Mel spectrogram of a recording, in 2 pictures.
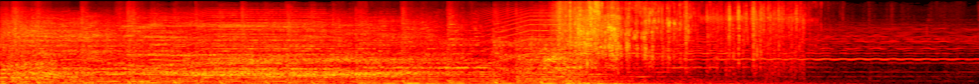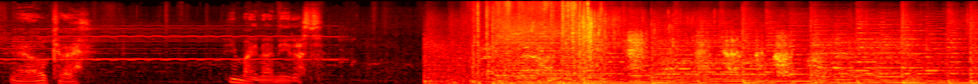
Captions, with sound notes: (Chef roars) (goo splatters) - Yeah, okay. He might not need us. (intense music)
